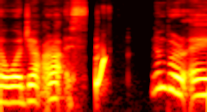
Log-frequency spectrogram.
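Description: Speech, broken about a second in by a short rising blip and half a second of dead silence before the voice resumes.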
